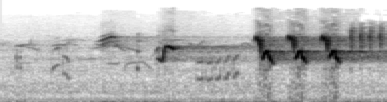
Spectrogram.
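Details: Nightingale, known in Indonesia as sikatan londo, in a master recording for training cage birds: soft high scattered notes, a thin drawn-out whistle, then three loud sharp chopped notes and a fast buzzy flutter.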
